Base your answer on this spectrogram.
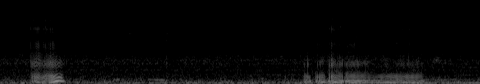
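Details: Pet cat Daisy snoring, giving two low rattling breaths, a short sharp one early and a longer wavering, harmonic drone later, separated by a quiet indoor pause.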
